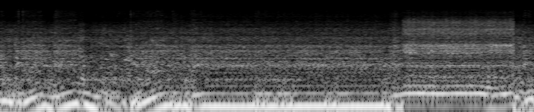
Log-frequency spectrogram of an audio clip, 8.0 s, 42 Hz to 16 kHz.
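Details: Series 2 Land Rover diesel, first start in three years after a new starter motor and with a weak battery, glow plugs used: loud, steady clatter with an even beat and no misses; healthy idle, alternator working.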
